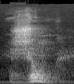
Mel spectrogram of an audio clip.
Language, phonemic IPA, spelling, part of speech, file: Dutch, /zum/, zoem, noun / interjection / verb, Nl-zoem.ogg
- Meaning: inflection of zoemen: 1. first-person singular present indicative 2. second-person singular present indicative 3. imperative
